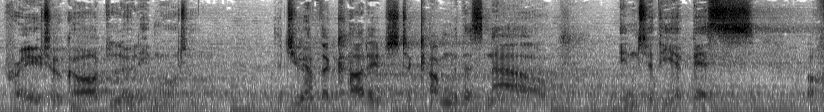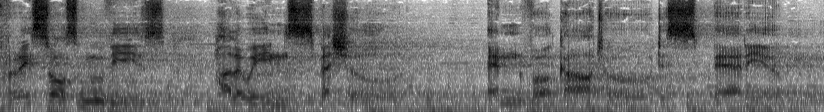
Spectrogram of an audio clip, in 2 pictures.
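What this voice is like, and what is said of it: Spooky fairy-tale imp character voice. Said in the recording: “Are you trying to do that in a Rumpelstiltskin voice?”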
